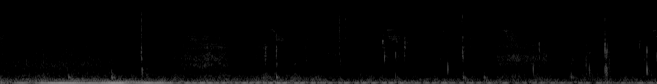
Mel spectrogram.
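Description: Someone chews a lemon-flavored Skittles gummy candy, with quiet, soft, squishy chewing and biting heard up close and no speech.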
